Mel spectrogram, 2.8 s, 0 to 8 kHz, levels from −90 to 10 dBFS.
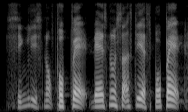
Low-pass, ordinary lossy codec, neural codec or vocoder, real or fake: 7.2 kHz; none; autoencoder, 48 kHz, 128 numbers a frame, DAC-VAE, trained on Japanese speech; fake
